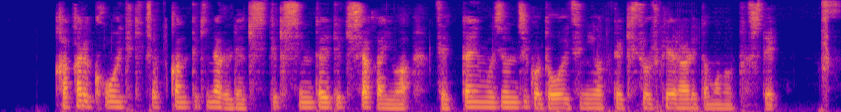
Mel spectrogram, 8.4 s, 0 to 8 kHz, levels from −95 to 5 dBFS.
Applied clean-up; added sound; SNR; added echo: neural mask model DeepFilterNet 3.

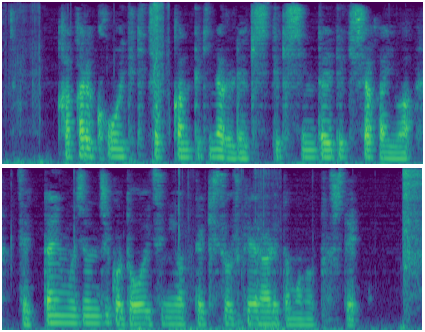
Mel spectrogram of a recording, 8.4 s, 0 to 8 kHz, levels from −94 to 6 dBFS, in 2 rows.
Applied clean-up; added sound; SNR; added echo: none; Camera; 15 dB; reverberation time 0.1 s.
